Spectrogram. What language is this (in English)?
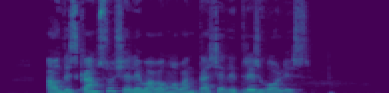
Galician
